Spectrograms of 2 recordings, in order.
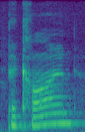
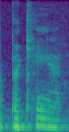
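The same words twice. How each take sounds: First: Pecan said puh-KAHN, AH in the second syllable. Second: Pecan said puh-KAN, short A as in "can". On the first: Camper asking viewers how they say it, pecan as puh-KAHN. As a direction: say pecan to rhyme with "upon". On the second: Camper offering viewers the other option, pecan as puh-KAN. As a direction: end pecan like the word "can". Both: Shown as a demonstration. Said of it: "You say pecan or pecan?".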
